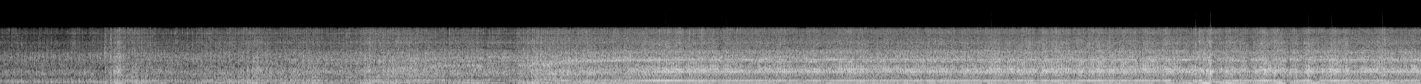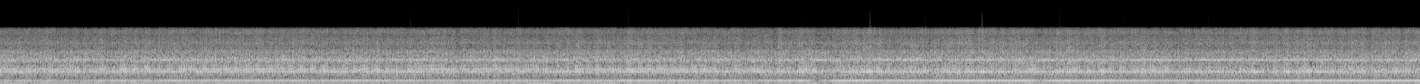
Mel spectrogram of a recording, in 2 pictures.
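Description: Small minibike engine running under way, speeding up about five seconds in and then holding a steady note at cruising speed.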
